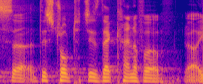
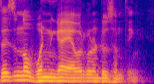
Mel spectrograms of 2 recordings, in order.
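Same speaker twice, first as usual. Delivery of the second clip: plain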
